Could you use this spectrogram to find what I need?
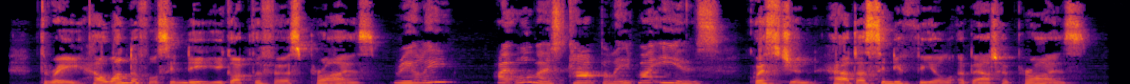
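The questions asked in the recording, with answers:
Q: How does Cindy feel about her prize?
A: Surprised.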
